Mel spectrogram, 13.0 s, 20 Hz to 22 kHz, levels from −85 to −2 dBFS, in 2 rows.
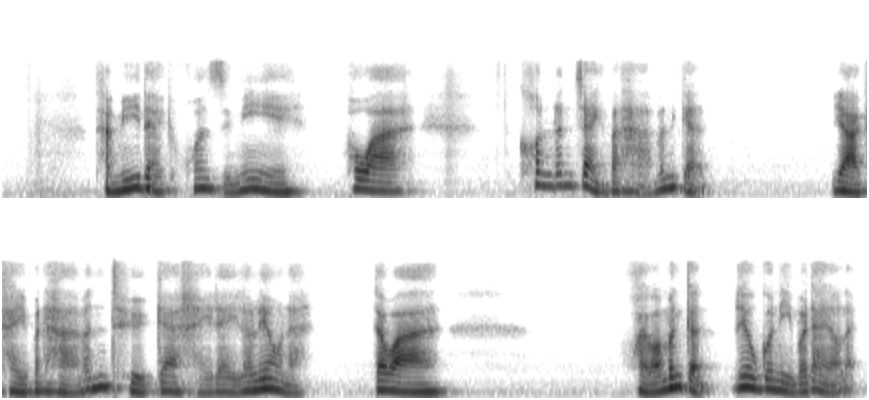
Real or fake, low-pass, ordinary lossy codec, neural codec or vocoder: fake; 7.2 kHz; none; codec, 24 kHz, 0.5 kbps, DualCodec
